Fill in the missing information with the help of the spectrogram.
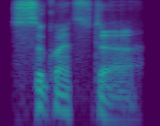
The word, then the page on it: sequester: British English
